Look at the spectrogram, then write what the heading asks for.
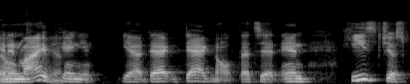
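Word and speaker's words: Daigneault: but he's the gentleman that we can never pronounce his name that took over at Oklahoma City. Dagnall. And in my opinion, Dagnall, that's it.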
